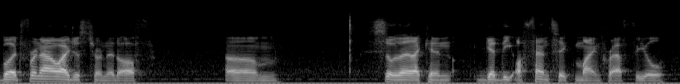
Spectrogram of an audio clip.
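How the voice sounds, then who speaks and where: The speaker, in a non-native accent, goes at a fairly slow pace with long, frequent pauses and fairly even intonation. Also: man, fairly low pitch for a man. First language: not English. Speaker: gaming youtuber. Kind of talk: gameplay commentary. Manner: halting, many fillers.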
